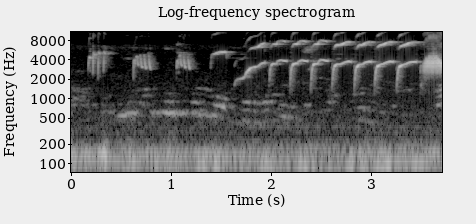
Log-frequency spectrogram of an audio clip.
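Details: Canary song used to stimulate hard-to-mate females into breeding readiness: a few short high chirps, then a run of rapid, repeated upslurred whistled notes, about two per second rising to faster, over a low steady hum.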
